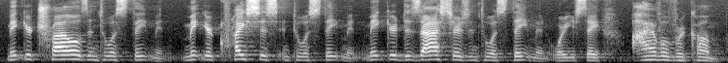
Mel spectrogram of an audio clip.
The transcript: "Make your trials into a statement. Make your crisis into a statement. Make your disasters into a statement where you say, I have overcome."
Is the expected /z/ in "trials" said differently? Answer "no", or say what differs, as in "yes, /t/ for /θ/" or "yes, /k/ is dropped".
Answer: no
